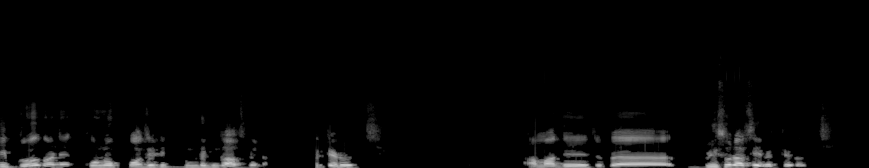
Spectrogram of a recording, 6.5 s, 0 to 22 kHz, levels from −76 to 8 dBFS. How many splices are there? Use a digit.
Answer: 1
